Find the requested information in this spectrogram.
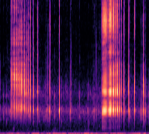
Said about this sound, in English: The cartilaginous clapper system is used to create a clicking sound that sperm whales use to see through echolation, and they use it to communicate with other whales. Here's what it sounds like.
